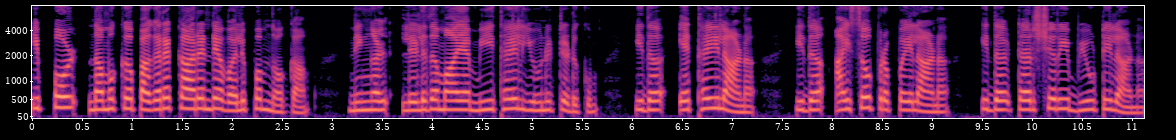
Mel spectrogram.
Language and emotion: Malayalam, neutral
